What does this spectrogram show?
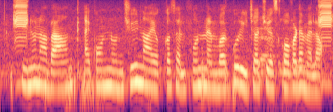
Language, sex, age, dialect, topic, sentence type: Telugu, female, 25-30, Utterandhra, banking, question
